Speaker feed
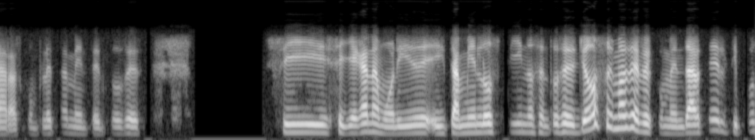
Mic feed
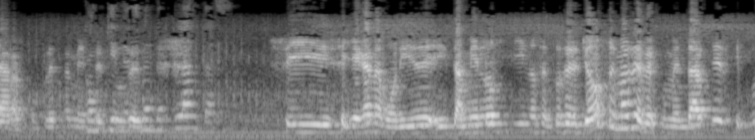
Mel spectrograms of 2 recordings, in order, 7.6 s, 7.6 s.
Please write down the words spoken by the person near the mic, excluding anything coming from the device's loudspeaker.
¿Con quienes venden plantas?

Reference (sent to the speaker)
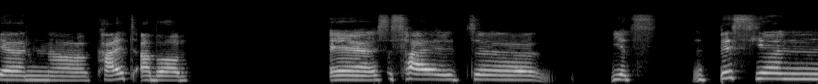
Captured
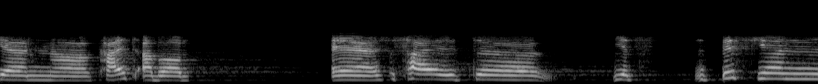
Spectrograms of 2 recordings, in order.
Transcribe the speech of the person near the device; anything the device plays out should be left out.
none

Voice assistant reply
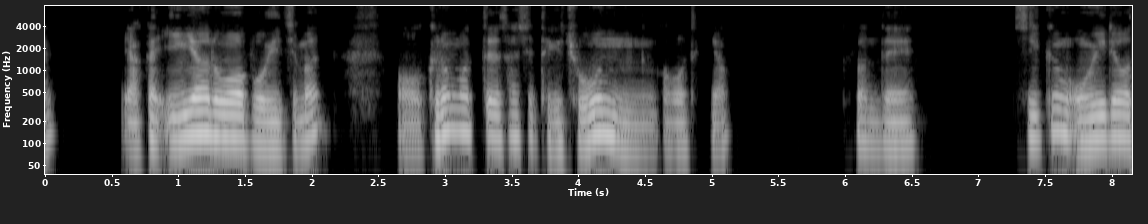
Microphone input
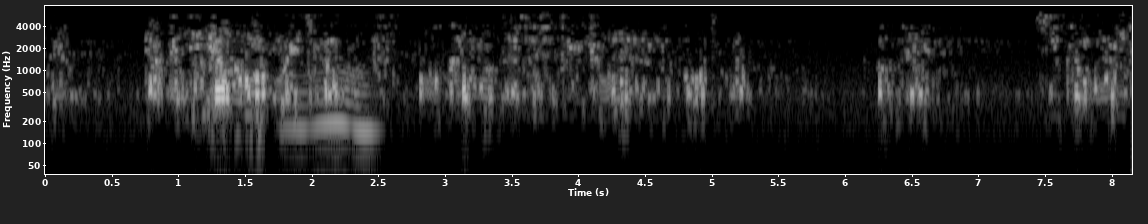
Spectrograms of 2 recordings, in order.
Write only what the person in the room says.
어.

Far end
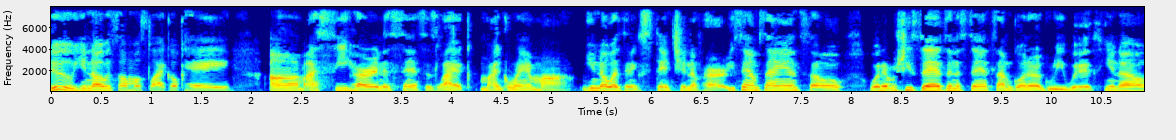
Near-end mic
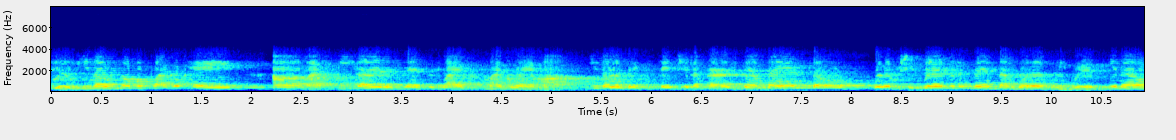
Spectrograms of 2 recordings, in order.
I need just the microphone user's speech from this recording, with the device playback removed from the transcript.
none

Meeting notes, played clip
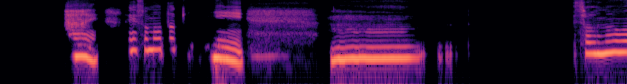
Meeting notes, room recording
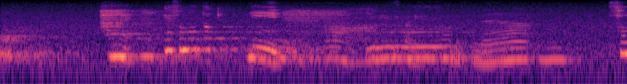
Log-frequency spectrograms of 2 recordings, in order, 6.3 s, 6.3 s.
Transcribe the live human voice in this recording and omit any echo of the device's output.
ああ、確かにそうですね。うんう

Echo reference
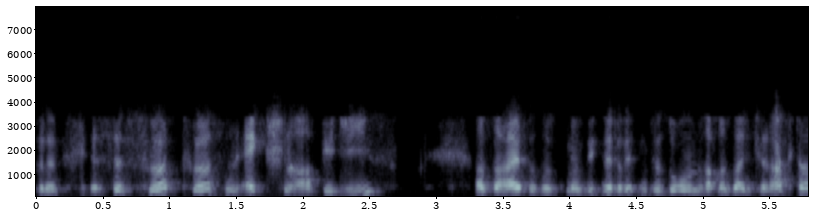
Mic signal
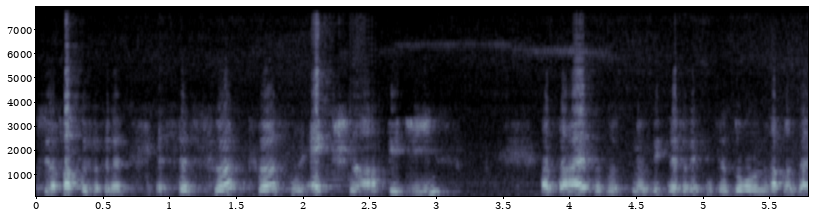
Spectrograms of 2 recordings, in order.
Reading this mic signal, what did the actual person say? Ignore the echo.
none

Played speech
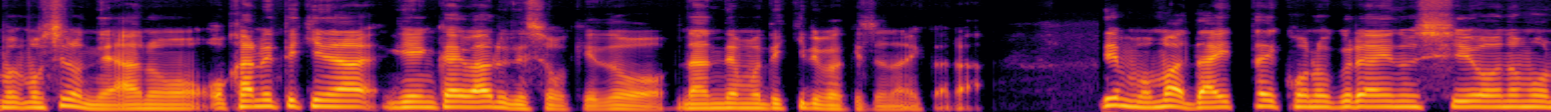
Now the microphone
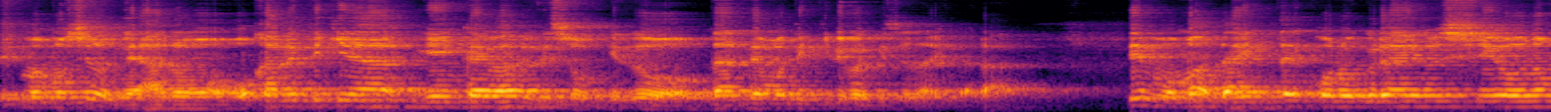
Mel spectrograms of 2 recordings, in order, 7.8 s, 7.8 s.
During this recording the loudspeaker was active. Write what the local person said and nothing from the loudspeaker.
none

